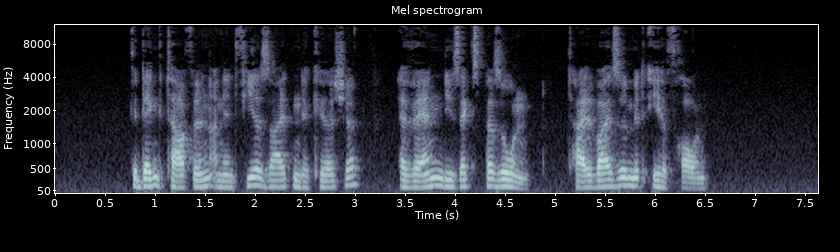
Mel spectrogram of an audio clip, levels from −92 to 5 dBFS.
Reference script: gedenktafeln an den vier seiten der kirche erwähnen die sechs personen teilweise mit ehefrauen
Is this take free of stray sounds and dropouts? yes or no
yes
